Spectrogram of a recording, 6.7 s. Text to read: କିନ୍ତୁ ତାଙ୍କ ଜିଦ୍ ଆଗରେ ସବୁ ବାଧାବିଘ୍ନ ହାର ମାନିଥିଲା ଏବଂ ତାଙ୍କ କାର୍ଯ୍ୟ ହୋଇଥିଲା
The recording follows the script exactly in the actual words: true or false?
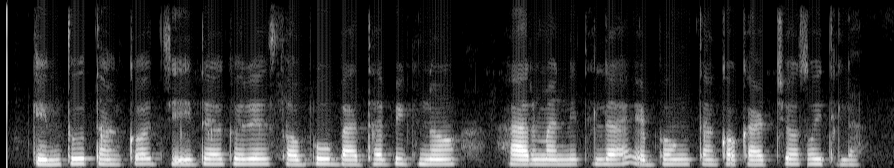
true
